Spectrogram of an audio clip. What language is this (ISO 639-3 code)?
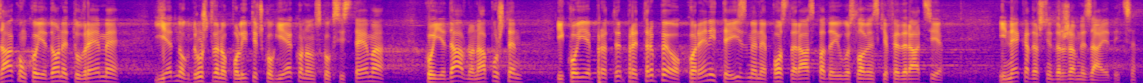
srp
